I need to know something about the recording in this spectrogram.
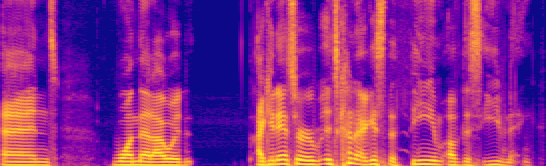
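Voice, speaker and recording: A man's voice: fairly high pitch, steady tone, moderate pace, clear, resonant tone, no room sound, clean studio sound. A man hosting a finance livestream, explaining things casually and conversationally while checking in with his listeners. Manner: conversational, repeats check-ins like "right?" and "okay?". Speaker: host of a finance livestream answering listener questions. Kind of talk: casual explanatory talk to a live audience.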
